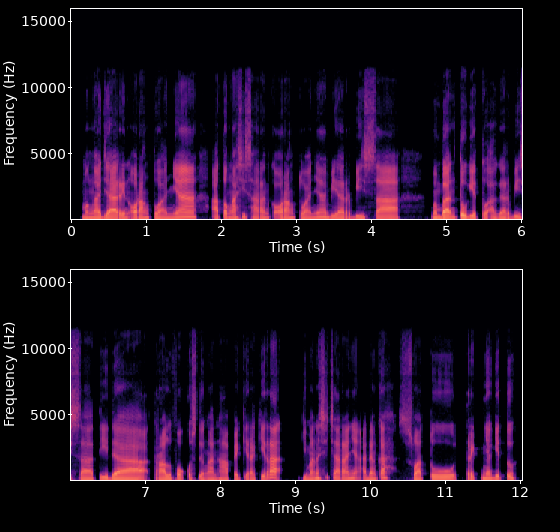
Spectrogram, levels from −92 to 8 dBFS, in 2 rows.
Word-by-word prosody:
mengajari 155 0 +3
orang 155 +1 +2
tuanya 170 +9 +2 0.2
atau 155 +3 -1
ngasih 150 +4 -1
saran 150 -2 -3
ke - - -10
orang 150 0 +1
tuanya 155 +5 -1
biar 145 -1 -1
bisa 150 +1 +1 0.4
membantu 155 +4 +5
gitu, 150 -5 -1
agar 125 0 -1
bisa 130 -1 -1
tidak 130 -2 +3
terlalu 140 0 +1
fokus 150 0 -3
dengan 135 +1 -4
HP 145 0 -4
kira-kira 180 - +1 0.3
gimana 155 +7 -1
sih - - -9
caranya? 170 -2 -1
Adakah 150 +11 -1 0.2
suatu 140 0 0 0.2
triknya, 175 0 -1
gitu? 180 0 0
150 Hz, 140 wpm, -24 LUFS, 140-160 Hz, 0.4 s, membantu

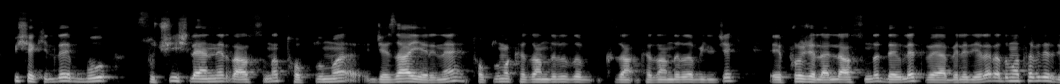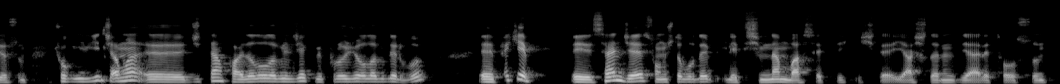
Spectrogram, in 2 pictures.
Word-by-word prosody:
Bir - - -1
şekilde 140 -1 0
bu 165 +4 +2 0.2
suçu 115 +9 -4
işleyenleri 140 -3 +2
de - - +6
aslında 115 +7 +1
topluma 120 +4 -1 0.2
ceza 115 +4 +5
yerine, 120 +8 +1
topluma 125 +3 -3
kazandırılı 115 0 -1
kızan 110 0 -2
kazandırılabilecek, 115 +6 -2 0.3
eee, 110 0 -1
projelerle 115 -4 +4
aslında 120 +5 0
devlet 150 +8 +2
veya 105 -2 +3
belediyeler 115 +5 +1
adım 160 0 +1
atabilir 170 -1 +1
diyorsun. 105 -1 -6 0.2
Çok 140 -2 -3
ilginç 155 +7 -3
ama, 180 +5 +3
eee, 115 -1 +1
cidden 145 +7 -1
faydalı 130 -2 +1
olabilecek 140 +2 0
bir 120 - -4
proje 130 +3 -1
olabilir 135 -1 0
bu. - - -4 0.5
Eee, 120 -2 +3
peki, 195 0 +2 0.4
eee, 115 -2 +5
sence 155 - +4
sonuçta 120 -3 -3
burada 120 +1 -2
hep 130 - 0
iletişimden 110 +1 -1
bahsettik, 95 +1 -4
işte, - - -11
yaşlıların 100 0 -4
ziyareti - - -4
olsun, 95 0 -7
120 Hz, 135 wpm, -24 LUFS, 115-145 Hz, 0.5 s, de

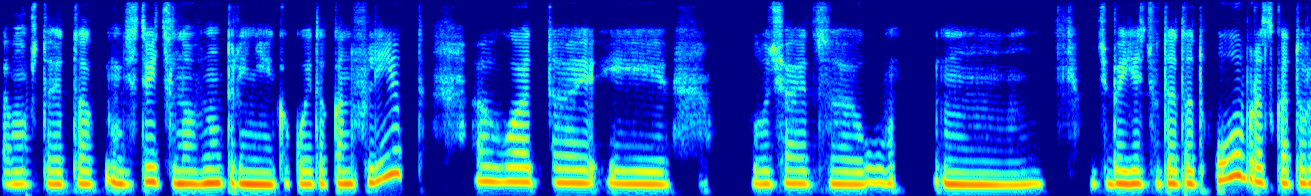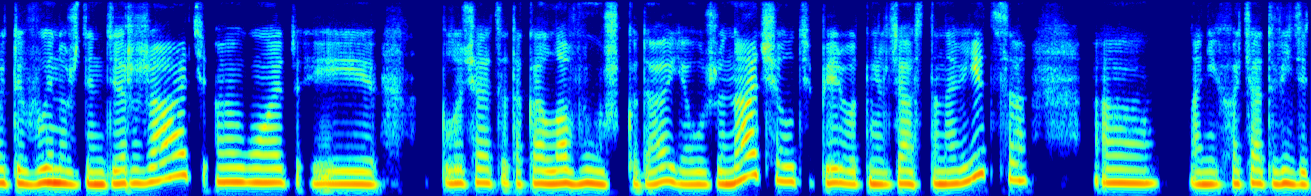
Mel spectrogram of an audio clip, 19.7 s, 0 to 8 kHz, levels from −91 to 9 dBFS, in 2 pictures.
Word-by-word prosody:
Потому 185 0 -6
что 195 - -7
это, 190 0 -2
м, 220 -5 +1
действительно 195 0 +1
внутренний 195 -1 +4
какой-то 190 0 -4
конфликт. 215 - 0 0.4
Вот, 225 -1 0
э, 205 -1 +1
и 190 -2 0 0.6
получается, 195 -1 -2
у, 200 +1 -4 0.4
м, 180 -1 +1 0.3
у - - -12
тебя 195 0 0
есть 190 -1 +2
вот 195 - -8
этот 195 -1 0
образ, 260 -5 +2
который 205 0 -1
ты 195 +1 0
вынужден 190 -1 +5
держать. 220 - 0
Э, 220 0 +3
вот. 215 -1 +1 0.2
И 190 -1 0 0.5
получается 200 0 -3
такая 195 0 -2
ловушка, 195 -1 +2
да, 190 +4 -2
я 200 -5 -1
уже 185 +1 -1
начал, 235 - +1
теперь 210 0 -3
вот 185 0 -4
нельзя 190 0 +1
остановиться. 240 - 0 0.5
А, 210 -2 +2 0.3
они 185 -2 +1
хотят 195 0 -3
видеть, 185 -1 +2
195 Hz, 130 wpm, -22 LUFS, 190-210 Hz, 0.6 s, вынужден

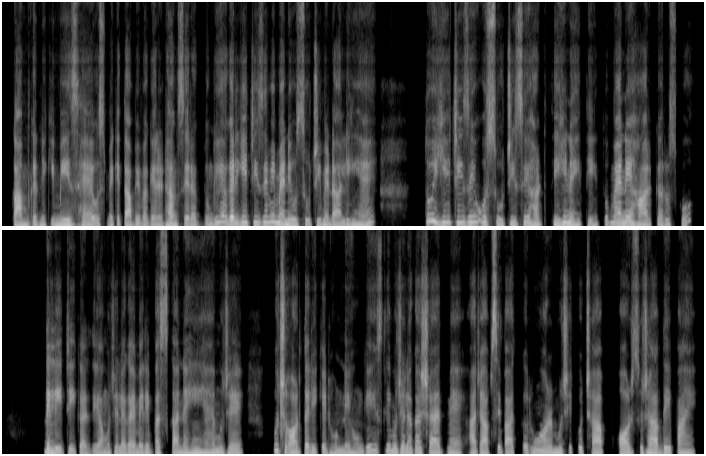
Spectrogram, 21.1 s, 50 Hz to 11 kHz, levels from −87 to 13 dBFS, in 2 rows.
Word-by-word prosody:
काम 170 -1 +4
करने 170 0 -3
की 175 +1 -6
मेज़ 185 -2 +3
है, 165 0 0
उसमें 175 0 -4
किताबें 175 0 +1
वगैरह 170 0 -2
ढंग 185 +1 +2
से 170 - -1
रख 160 -2 -3
दूँगी। 175 - -1
अगर 265 -3 +5
ये 255 +2 +2
चीज़ें 265 +1 +1
भी 305 - +3
मैंने 225 -5 +6
उस 220 -3 0
सूची 195 0 -3
में 200 0 +1
डाली 175 +1 0
हैं, 195 +6 0 0.8
तो 330 +1 +2
ये 285 -2 +3
चीज़ें 280 0 +2
उस 265 -5 0
सूची 235 0 -2
से 265 +5 0
हटती 215 +2 -1
ही 255 +4 +4
नहीं 200 -9 +3
थी। 175 0 -4
तो 250 - -5
मैंने 260 0 +4
हार 195 0 +3
कर 205 -1 -4
उसको, 230 - -8 0.8
डिलीट 195 -8 +4
ही 165 -2 -1
कर 160 0 -1
दिया। 170 +1 -4
मुझे 185 +3 -5
लगा 180 -1 -1
ये 175 - +2
मेरे 175 +1 -2
बस 175 -2 -1
का 175 -2 +1
नहीं 165 +5 +1
है। 185 +2 0
मुझे 190 -4 -1 0.5
कुछ 285 -4 +3
और 200 -4 +3
तरीके 170 -1 -1
ढूँढ़ने 165 0 -4
होंगे। 165 +6 -4
इसलिए 255 0 -5
मुझे 240 0 0
लगा, 235 0 -1
शायद 200 -3 +2
मैं 190 -1 -3
आज 175 0 0
आपसे 170 +5 0
बात 170 -1 +1
करूँ 235 +10 -3
और 220 -2 +1
मुझे 210 0 -2
कुछ 205 -1 -2
आप 180 -1 +3 0.2
और 180 +4 +3
सुझाव 205 +1 +1
दे 195 0 +1
पाएँ। 195 0 -2
195 Hz, 205 wpm, -21 LUFS, 175-230 Hz, 0.8 s, मैंने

